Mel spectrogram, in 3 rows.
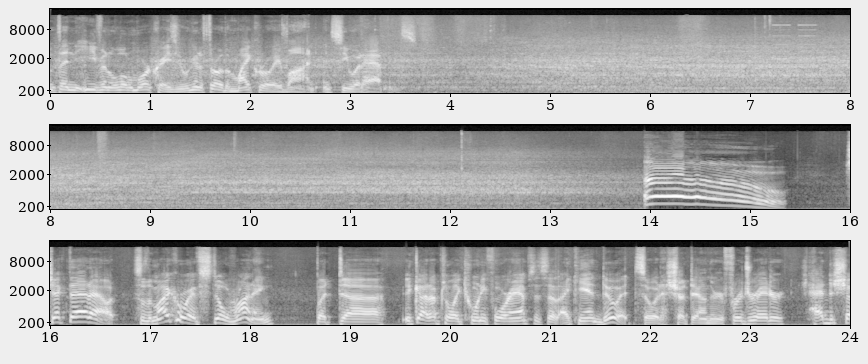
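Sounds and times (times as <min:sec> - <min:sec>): electrical hum with low pulse: 0:00.0 - 0:24.0
tone sliding down in pitch: 0:02.0 - 0:15.2.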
